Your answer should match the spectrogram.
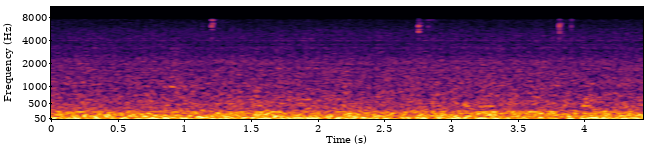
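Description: Near silence: low room hum with a few faint computer mouse clicks, one about a second in, another near three seconds and a quick double click near the end.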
